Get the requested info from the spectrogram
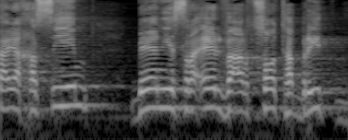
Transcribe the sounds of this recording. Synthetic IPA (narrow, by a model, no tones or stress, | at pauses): hajaχasim | benisʁaʔe̞lveaʁt͡so̞t̪habʁit̪̚b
